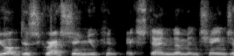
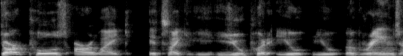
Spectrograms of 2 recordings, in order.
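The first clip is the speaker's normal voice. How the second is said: slow, halting stutter, stumbling over repeated words. Struggling to explain how dark pools work, stuttering. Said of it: "I'm stuttering".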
